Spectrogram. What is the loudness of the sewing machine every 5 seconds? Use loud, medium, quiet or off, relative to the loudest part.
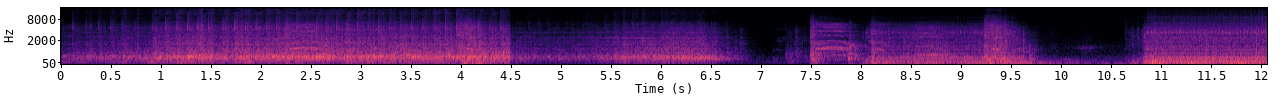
loud, medium, loud.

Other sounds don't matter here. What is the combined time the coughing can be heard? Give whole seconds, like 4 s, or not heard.
4 s.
